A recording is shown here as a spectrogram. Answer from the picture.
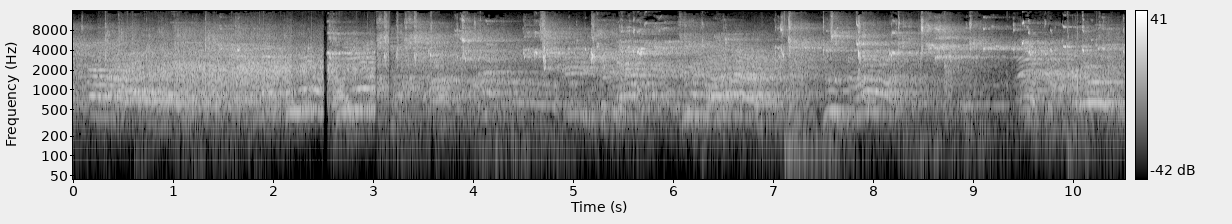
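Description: Live basketball game in a gym: players' and onlookers' voices, shouting and talking over one another, mixed with the ball bouncing on the hardwood floor, all echoing in the large hall.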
